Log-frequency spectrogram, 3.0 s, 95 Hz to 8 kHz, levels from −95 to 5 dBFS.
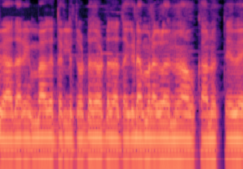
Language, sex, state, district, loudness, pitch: Kannada, male, Karnataka, Koppal, -17 LUFS, 105 Hz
